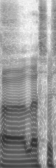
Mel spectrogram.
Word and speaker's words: Leicester: Leicester City in Stamford. – I know you're Bridge. – A soccer fan. So you pronounced it right.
